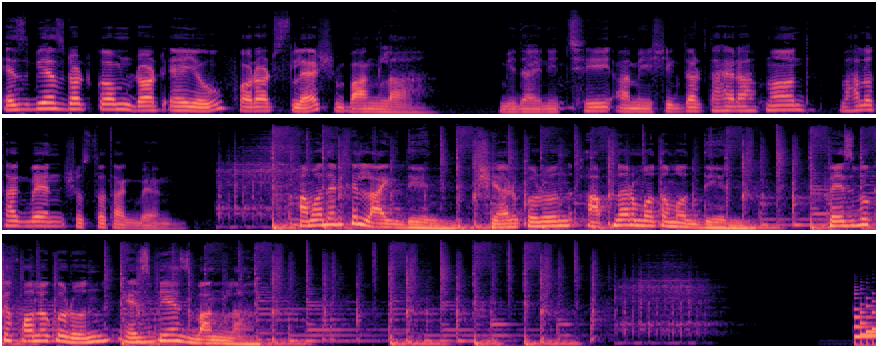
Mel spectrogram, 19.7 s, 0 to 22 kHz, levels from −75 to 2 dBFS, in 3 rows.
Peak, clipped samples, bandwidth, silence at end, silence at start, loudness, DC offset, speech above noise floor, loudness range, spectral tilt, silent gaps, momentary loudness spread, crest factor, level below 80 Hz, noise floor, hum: -4 dBFS; under 0.1%; 17 kHz; 0 s; 0 s; -20 LUFS; under 0.1%; 60 dB; 9 LU; -6 dB/octave; none; 16 LU; 16 dB; -42 dBFS; -79 dBFS; none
